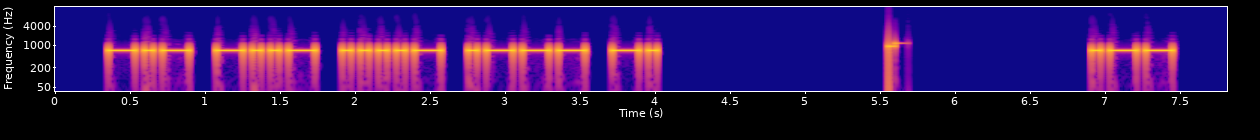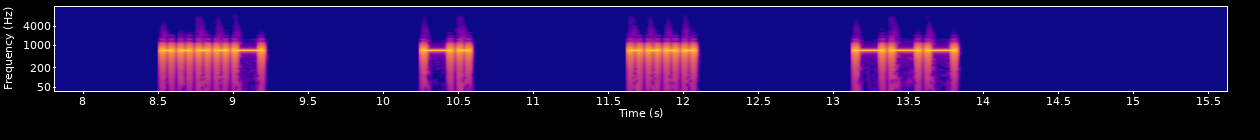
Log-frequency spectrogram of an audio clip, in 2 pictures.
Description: Morse code, heard as a keyed tone, about 20 wpm, spaced as for 10 wpm, 700 Hz. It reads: KX4JN W4NHO
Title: USA Call Signs - 5 Characters - 6x Character Spacing - 20wpm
